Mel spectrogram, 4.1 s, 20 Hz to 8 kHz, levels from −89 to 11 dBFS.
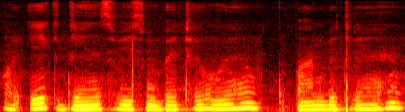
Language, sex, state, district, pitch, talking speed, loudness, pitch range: Hindi, male, Bihar, West Champaran, 110 Hz, 175 wpm, -14 LUFS, 105-120 Hz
